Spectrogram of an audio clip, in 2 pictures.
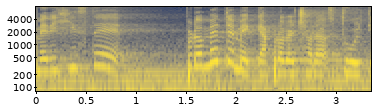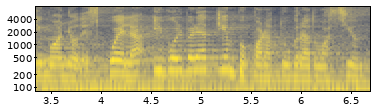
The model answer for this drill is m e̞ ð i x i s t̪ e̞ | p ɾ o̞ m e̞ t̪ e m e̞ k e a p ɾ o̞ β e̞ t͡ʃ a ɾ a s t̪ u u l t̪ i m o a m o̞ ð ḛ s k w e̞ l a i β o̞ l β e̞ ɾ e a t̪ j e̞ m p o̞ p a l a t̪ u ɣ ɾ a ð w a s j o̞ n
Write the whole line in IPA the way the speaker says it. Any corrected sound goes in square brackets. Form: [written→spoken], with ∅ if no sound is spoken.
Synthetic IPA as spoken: m e̞ ð i x i s t̪ e̞ | p ɾ o̞ m e̞ t̪ e m e̞ k e a p ɾ o̞ β e̞ t͡ʃ a ɾ a s t̪ u u l t̪ i m o a [m→ɲ] o̞ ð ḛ s k w e̞ l a i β o̞ l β e̞ ɾ e a t̪ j e̞ m p o̞ p a [l→ɾ] a t̪ u ɣ ɾ a ð w a s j o̞ n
